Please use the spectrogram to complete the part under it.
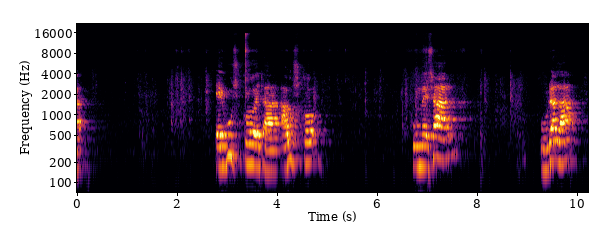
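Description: An older man speaks calmly in a room with a slight echo, pausing between phrases.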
